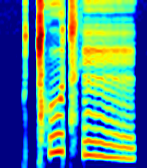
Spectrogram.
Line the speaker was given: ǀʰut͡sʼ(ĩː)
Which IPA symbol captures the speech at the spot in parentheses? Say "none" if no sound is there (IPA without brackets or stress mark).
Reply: ĩː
